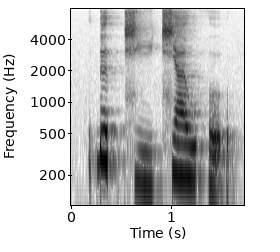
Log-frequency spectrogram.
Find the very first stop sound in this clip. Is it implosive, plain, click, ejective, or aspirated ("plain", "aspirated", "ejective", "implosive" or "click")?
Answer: implosive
